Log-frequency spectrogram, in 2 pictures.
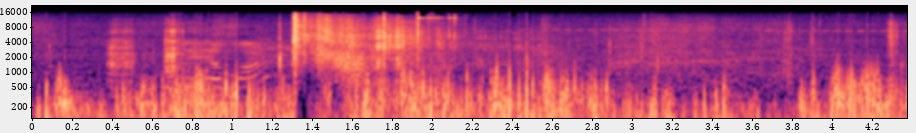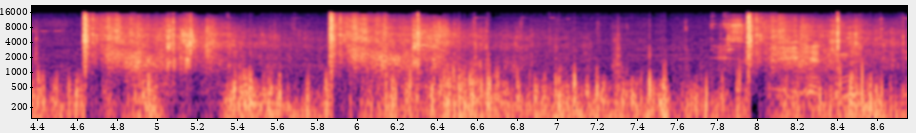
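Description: Steady wind rumble on the microphone, with three sharp cracks about one, four and a half and six seconds in: shots fired at targets.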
